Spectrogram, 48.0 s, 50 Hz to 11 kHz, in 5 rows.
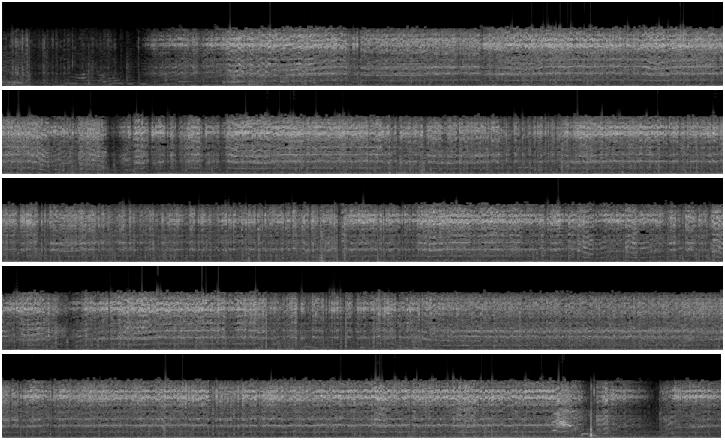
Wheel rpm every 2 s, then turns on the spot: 20, 140, 210, 220, 230, 120, 220, 230, 220, 230, 230, 230, 230, 190, 140, 190, 230, 210, 200, 210, 230, 230, 220, 70.
0-2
